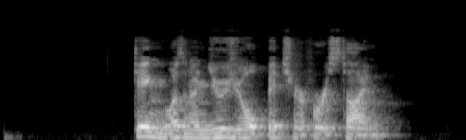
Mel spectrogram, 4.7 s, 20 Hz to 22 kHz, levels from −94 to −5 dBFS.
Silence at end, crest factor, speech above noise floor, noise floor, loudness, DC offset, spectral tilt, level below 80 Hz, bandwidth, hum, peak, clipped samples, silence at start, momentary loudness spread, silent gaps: 0.8 s; 20 dB; 64 dB; -89 dBFS; -25 LUFS; under 0.1%; -7 dB/octave; -62 dBFS; 7.6 kHz; none; -8 dBFS; under 0.1%; 1.35 s; 11 LU; none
